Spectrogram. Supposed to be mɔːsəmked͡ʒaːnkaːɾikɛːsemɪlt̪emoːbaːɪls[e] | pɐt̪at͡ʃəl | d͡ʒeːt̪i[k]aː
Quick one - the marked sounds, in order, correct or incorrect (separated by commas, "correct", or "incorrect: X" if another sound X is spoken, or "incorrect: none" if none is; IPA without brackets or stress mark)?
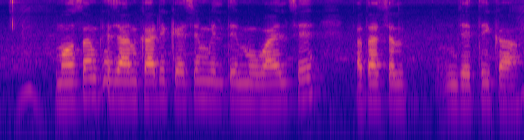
correct, correct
